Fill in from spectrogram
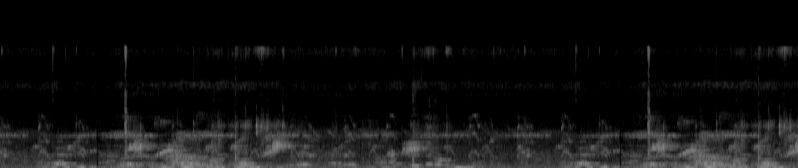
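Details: Black-hooded oriole (Oriolus xanthornus) pair with chicks giving short, overlapping chirps and harsher notes, repeated irregularly almost twice a second, over faint murmuring and rural background noise.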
